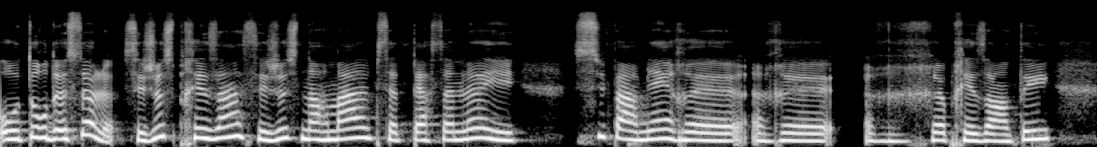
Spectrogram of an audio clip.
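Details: Stuttering in an adult woman who stutters, speaking spontaneously in French in a podcast conversation.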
